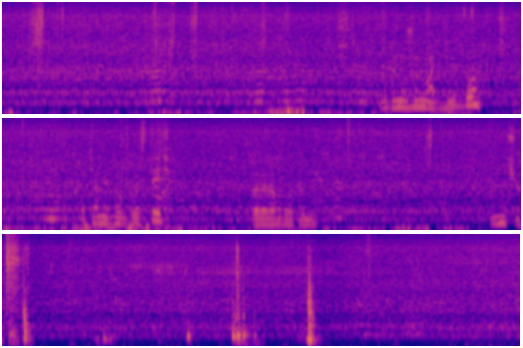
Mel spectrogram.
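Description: Bees buzz around an open hive.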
